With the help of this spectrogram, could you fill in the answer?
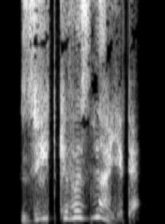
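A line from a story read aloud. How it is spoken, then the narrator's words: Hissing. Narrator (Ukrainian): зашипіла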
